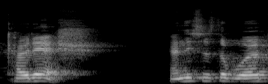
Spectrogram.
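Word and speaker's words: קֹדֶשׁ: Another Hebrew word that starts with the letter Qoph is pronounced Kodesh.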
